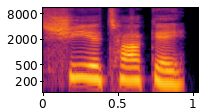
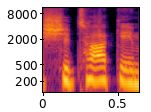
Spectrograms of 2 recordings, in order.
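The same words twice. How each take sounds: First: The word is said in a careful form. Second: The word is said in a common casual form. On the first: The speaker calls it right. "It's shiitake" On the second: The speaker calls it wrong. "We often say shiitake mushrooms"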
